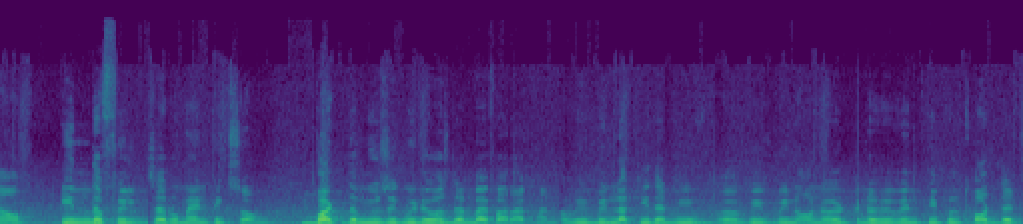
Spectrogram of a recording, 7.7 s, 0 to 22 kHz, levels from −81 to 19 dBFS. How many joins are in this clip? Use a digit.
3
